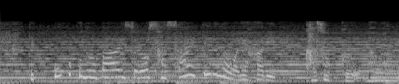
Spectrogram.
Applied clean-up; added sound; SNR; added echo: none; Musical instrument; 4 dB; none.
